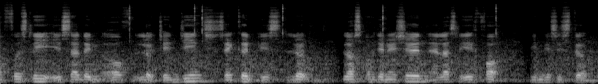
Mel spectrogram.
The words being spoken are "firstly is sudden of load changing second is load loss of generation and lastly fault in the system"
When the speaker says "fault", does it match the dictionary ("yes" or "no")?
no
